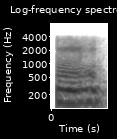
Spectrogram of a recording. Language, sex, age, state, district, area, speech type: Odia, male, 30-45, Odisha, Boudh, rural, conversation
